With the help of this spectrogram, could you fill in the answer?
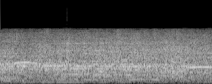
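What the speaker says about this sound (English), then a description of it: "Let's give them both a big round of applause." A crowd at a zoo dolphin show applauds, producing a steady, loud wash of clapping and crowd noise that holds evenly throughout the short moment.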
